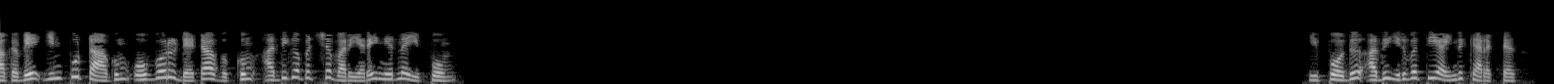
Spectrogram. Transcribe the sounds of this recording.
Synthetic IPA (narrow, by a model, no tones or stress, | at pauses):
ɣɐʋeːʔɪnpuːʈːaːɣɯmɔʋːɔɾɯɖeːʈaːʋɯkːɯmɐðɪɣɐbɐʈ̚t͡ʃɐʋɐɾɐjɐɾɐɪnɪrɳɐjɪpːoːm | ɪpːoːðɯʔɐðɯɪɾɯbɐt̪ːiɐɪnd̪ɯkɐɾɐk̚ʈɐs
